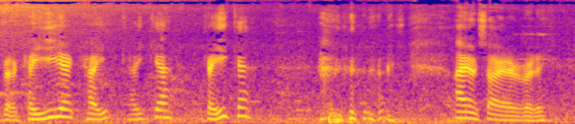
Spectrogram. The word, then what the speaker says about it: Chiaia: Okay, as the guy said, Via Chiaia. Chiaia.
